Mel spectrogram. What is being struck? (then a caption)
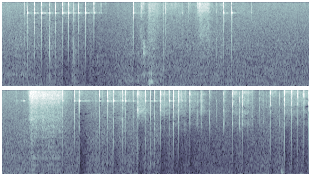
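Plastic roll-on deodorant bottle. Long nails tap rapidly on a small white plastic roll-on deodorant bottle, which is handled and then stood on a table. The sound is a quick run of sharp, bright clicks, broken by a short, hissy burst of high-frequency noise around the middle before the tapping resumes.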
